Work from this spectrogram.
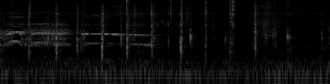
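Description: A hen clucks and calls repeatedly in quick, loud, close bursts, with a brief harmonic crow-like tone, heard outdoors among backyard chickens with no talk.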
